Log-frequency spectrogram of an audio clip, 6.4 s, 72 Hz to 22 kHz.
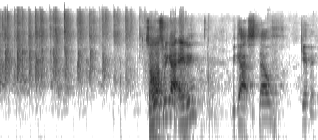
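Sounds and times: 
crowd applauding: 0.0s - 3.3s
speech: 3.0s - 4.0s, 4.6s - 6.3s.

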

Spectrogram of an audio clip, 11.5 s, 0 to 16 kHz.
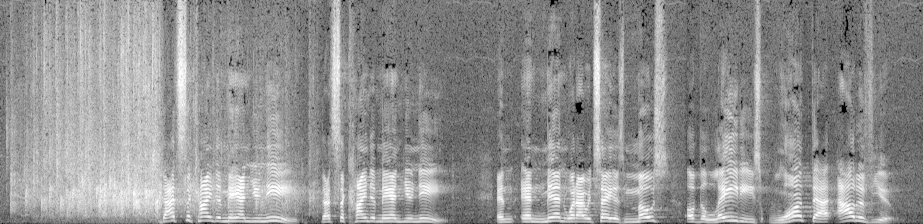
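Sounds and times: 
audience clapping: 0.0s - 4.3s
speech: 2.0s - 11.3s.

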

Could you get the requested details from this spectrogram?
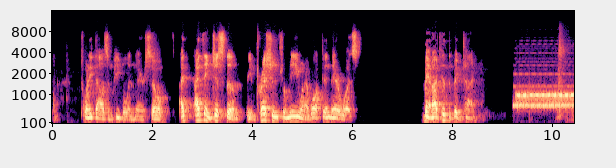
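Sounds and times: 
speech: 0.6s - 6.2s, 7.4s - 8.6s
landline telephone ringing: 9.2s - 10.4s.

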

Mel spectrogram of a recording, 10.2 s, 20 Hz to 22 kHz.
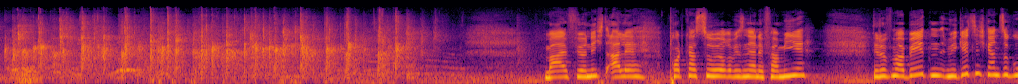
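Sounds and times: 
crowd applauding: 0.0s - 4.6s
speech: 5.5s - 10.1s.

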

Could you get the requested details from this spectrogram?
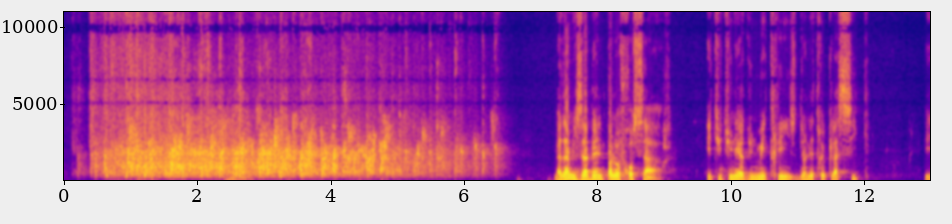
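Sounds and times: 
crowd applauding: 0.0s - 6.7s
speech: 7.4s - 12.1s.

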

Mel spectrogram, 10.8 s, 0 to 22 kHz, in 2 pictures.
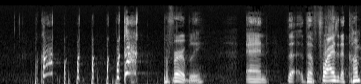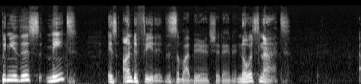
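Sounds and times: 
person imitating chicken clucking: 0.5s - 2.3s
speech: 2.5s - 3.1s, 3.7s - 9.8s.

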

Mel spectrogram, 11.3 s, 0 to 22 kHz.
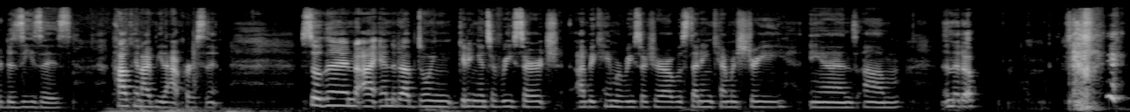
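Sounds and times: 
speech: 0.0s - 9.9s, 10.6s - 11.2s
sneeze: 10.7s - 11.2s.

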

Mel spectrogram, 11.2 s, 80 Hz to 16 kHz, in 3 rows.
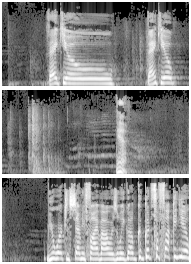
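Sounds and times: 
speech: 0.9s - 3.6s, 6.0s - 6.3s, 8.5s - 11.2s
door shutting with a firm thud: 4.0s - 5.0s.

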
